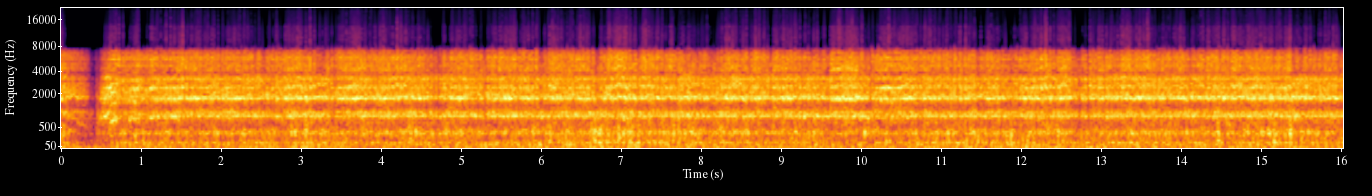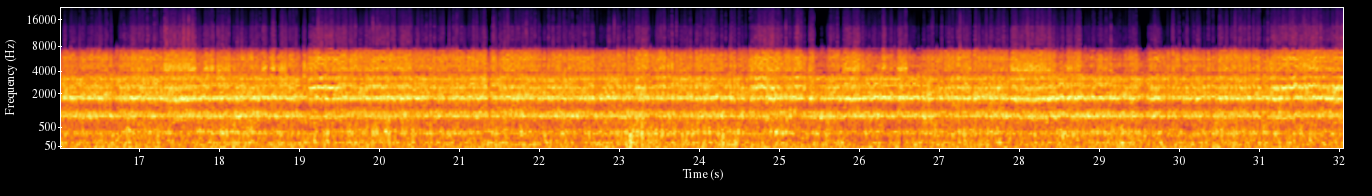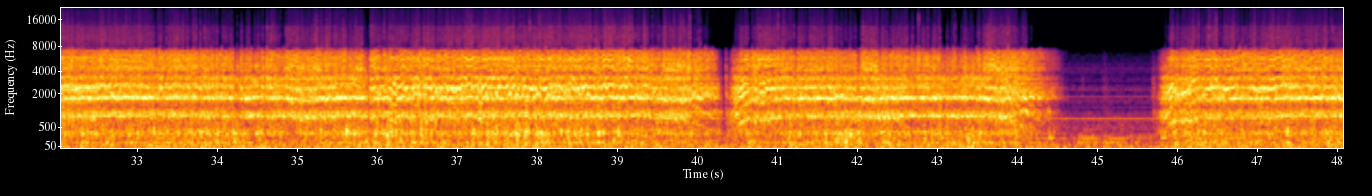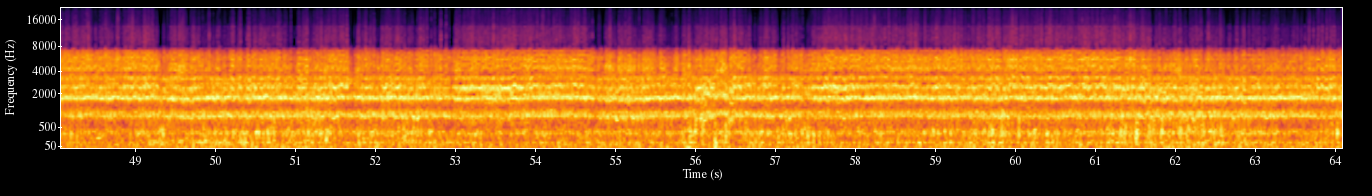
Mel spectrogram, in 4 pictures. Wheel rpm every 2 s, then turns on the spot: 130, 230, 230, 230, 230, 230, 230, 230, 230, 230, 230, 230, 230, 230, 230, 230, 230, 230, 210, 210, 160, 220, 30, 190, 230, 230, 230, 230, 230, 230, 230, 220.
none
